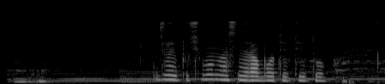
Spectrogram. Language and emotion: Russian, neutral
